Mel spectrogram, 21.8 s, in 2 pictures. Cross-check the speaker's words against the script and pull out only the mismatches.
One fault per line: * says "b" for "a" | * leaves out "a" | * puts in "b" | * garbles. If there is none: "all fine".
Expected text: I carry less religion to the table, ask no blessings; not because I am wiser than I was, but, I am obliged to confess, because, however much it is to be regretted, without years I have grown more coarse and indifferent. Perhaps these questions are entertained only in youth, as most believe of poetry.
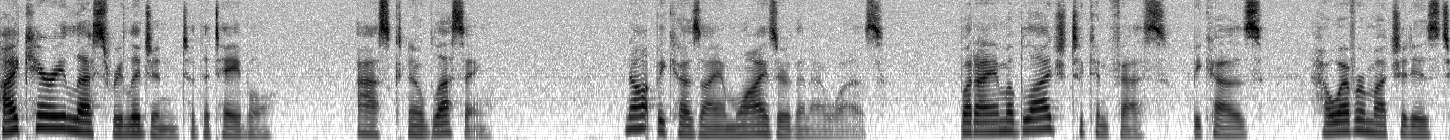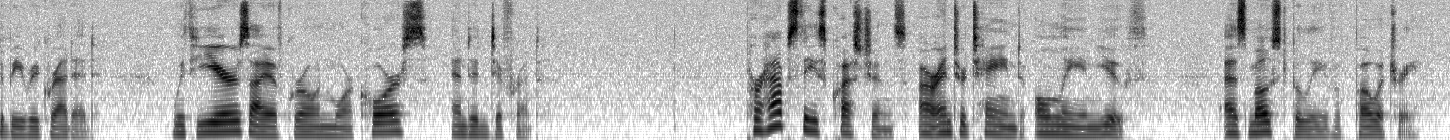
* says "blessing" for "blessings"
* says "with" for "without"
